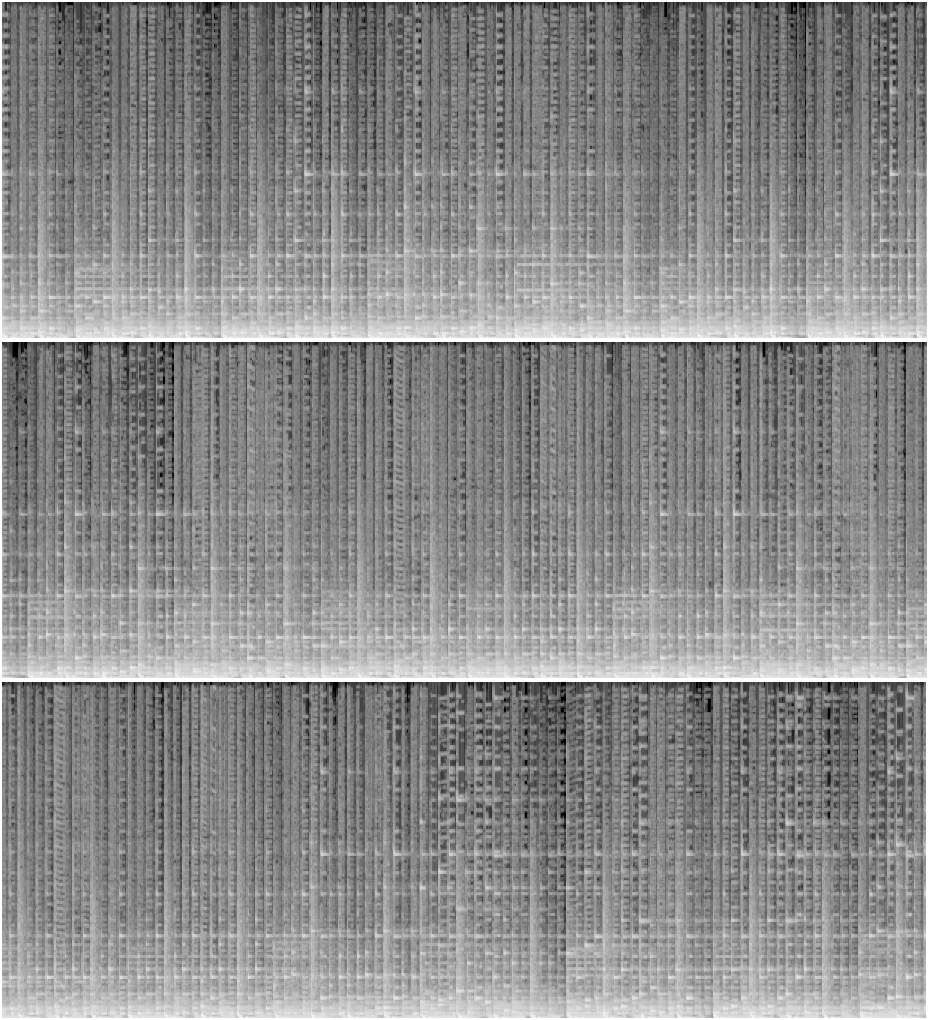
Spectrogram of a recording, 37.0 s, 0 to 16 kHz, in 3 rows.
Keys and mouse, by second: 0.1 middle click, 1.6 middle click, 2.6 middle click, 3.4 middle click, 4.0 middle click, 7.2 middle click, 7.7 middle click, 8.0 middle click, 10.2 middle click, 10.7 middle click, 11.0 middle click, 11.9 middle click, 12.3 middle click, 12.9 middle click, 14.1 middle click, 14.5 middle click, 14.9 middle click, 16.0 middle click, 16.2 middle click, 16.7 middle click, 17.8 middle click, 18.7 middle click, 19.1 middle click, 19.7 middle click, 19.9 middle click, 20.4 middle click, 20.8 middle click, 21.0 middle click, 21.3 middle click, 22.4 middle click, 23.0 middle click, 23.3 middle click, 23.6 middle click, 24.1 middle click, 24.7 middle click, 24.9 middle click, 25.2 middle click, 25.7 middle click, 26.2 middle click, 26.7 middle click, 27.2 middle click, 27.8 middle click, 28.2 middle click, 28.7 middle click, 29.7 middle click, 29.9 middle click, 31.3 middle click, 31.9 middle click, 33.0 middle click, 35.9 middle click.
